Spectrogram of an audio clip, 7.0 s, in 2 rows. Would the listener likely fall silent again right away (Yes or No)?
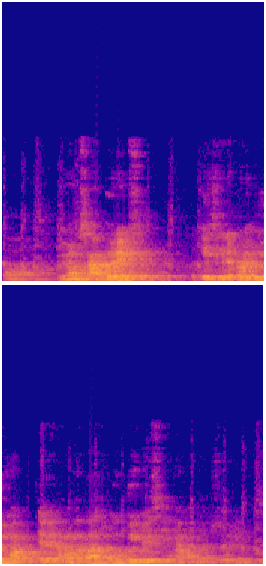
No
